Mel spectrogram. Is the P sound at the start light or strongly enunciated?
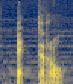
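strong. The P at the start is strongly enunciated. This is how someone from Shetland says it. "he really enunciates the P"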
